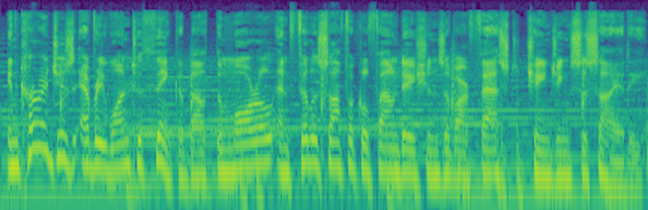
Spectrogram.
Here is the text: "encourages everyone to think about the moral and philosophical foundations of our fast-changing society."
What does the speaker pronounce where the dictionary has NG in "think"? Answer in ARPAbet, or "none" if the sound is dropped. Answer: NG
